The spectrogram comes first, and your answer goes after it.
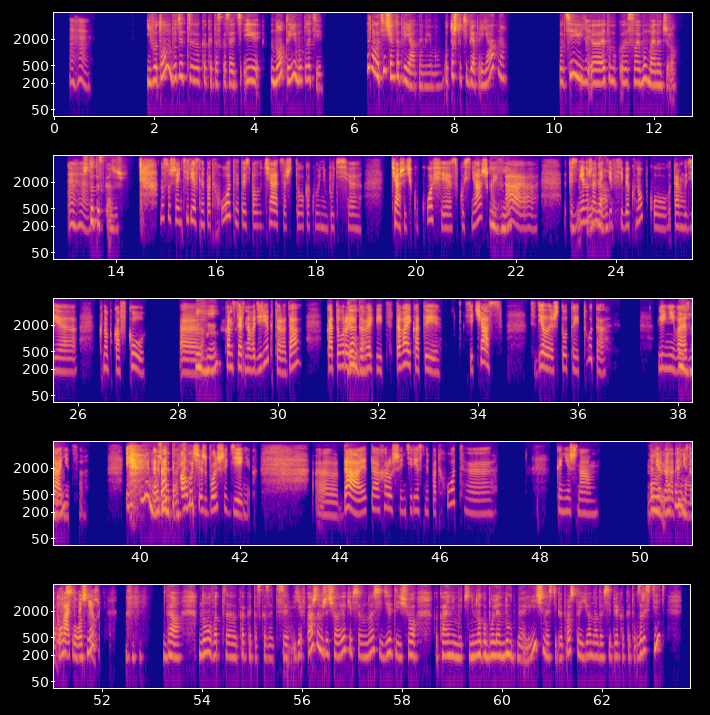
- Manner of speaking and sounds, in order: other background noise; tapping; chuckle; chuckle
- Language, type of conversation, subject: Russian, advice, Как справиться с постоянной прокрастинацией, из-за которой вы не успеваете вовремя завершать важные дела?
